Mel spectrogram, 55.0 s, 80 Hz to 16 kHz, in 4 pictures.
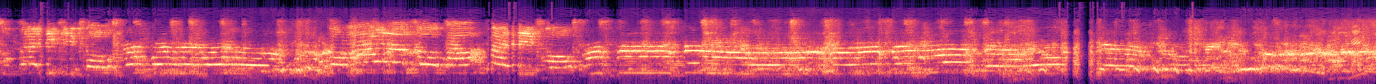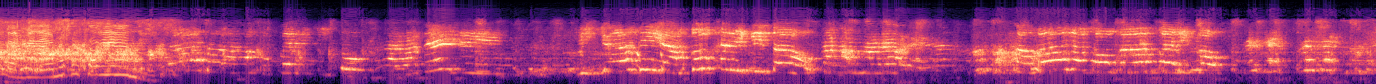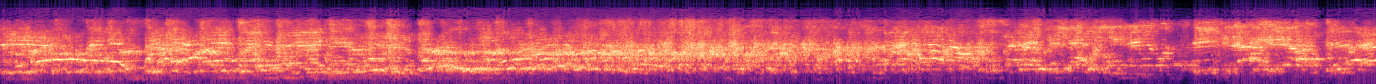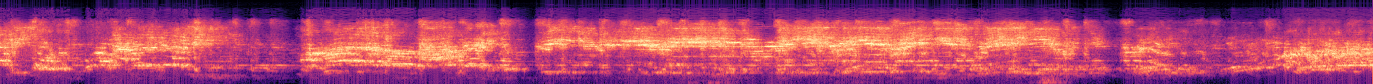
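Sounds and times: music with singing voices: 0.0 - 15.6, 23.0 - 55.0
children speaking and calling out: 0.0 - 55.0.

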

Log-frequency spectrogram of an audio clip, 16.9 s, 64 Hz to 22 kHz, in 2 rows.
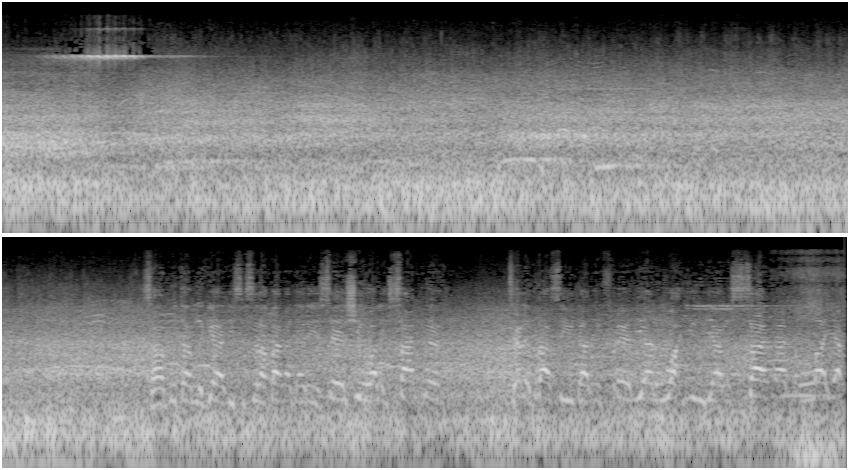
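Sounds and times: stadium crowd roar: 0.0 - 16.9
short high-pitched whistle: 0.5 - 2.0.

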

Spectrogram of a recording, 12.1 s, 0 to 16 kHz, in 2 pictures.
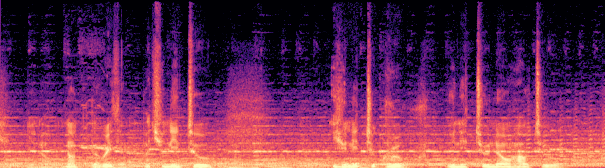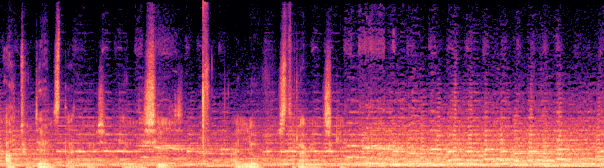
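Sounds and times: orchestral strings playing chords: 0.0 - 12.0.

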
